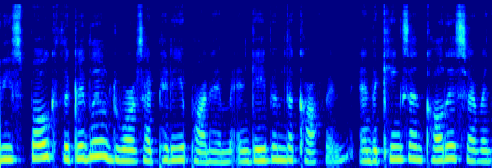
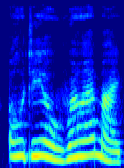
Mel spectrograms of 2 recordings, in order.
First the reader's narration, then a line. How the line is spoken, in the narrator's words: cried she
